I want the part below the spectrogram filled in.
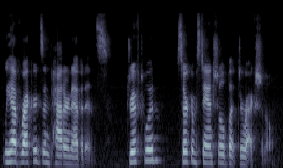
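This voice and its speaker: A woman plays Amy, an eager young amateur investigator in an audio drama, delivering dialogue and first-person narration in a casual, thinking-aloud manner. The mood is serious and urgent; her natural, mid-range voice moves fairly quickly, with a clean tone and no room sound.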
